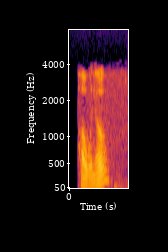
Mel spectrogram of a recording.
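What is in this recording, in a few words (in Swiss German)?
"hajenoi", Alsatian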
